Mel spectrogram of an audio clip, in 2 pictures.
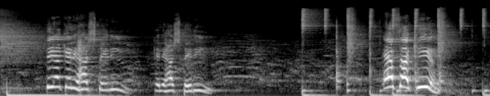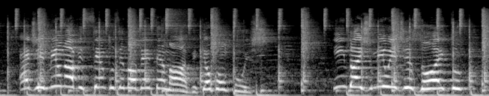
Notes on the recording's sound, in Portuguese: Ao Vivo Roda De Funk.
